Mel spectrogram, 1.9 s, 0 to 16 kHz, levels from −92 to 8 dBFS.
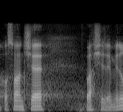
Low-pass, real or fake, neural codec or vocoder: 7.2 kHz; fake; codec, 16 kHz, 0.8 kbps, ZipCodec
